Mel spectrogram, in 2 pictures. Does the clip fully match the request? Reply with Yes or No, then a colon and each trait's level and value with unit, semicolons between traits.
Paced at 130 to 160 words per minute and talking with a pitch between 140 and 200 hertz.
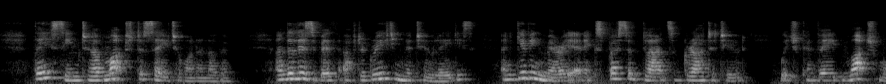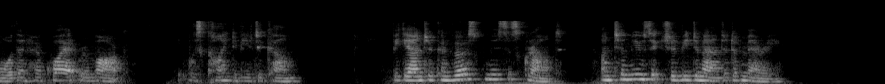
No: average, 180 wpm; high, 190 Hz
